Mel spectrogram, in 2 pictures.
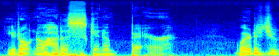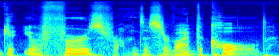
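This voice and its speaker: A man acting out a gruff, proud, distrustful werewolf in an ASMR roleplay, stern and curt but grudgingly caring, in a gravelly half-whisper. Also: mid-range voice, a little slow, a bit bright, pitched above the performer's own voice, heavily acted. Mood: exasperated, scornful.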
